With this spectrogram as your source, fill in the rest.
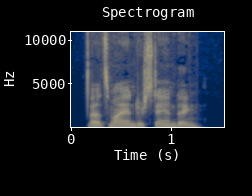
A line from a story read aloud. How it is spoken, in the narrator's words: Dex said calmly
